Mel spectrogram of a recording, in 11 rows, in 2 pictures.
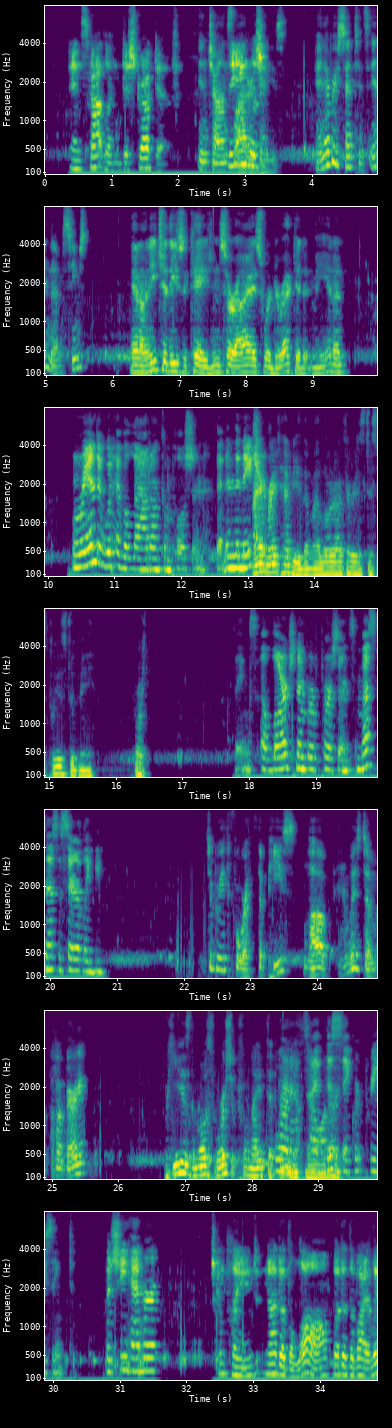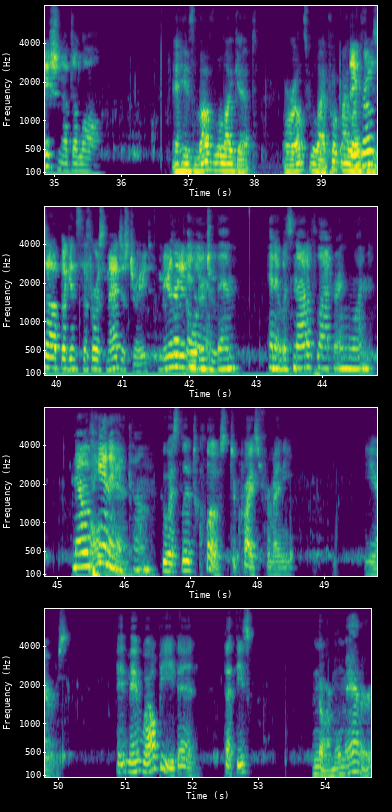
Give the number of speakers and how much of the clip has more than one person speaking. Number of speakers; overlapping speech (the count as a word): five, about 9%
